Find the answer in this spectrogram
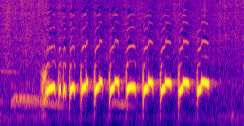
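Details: Local zebra dove with a loud voice, used as a lure to provoke rival doves into answering; a single quick run of about ten rolling, cooing notes near the same pitch, each with a short upward inflection, lasting over two seconds.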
